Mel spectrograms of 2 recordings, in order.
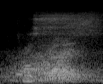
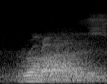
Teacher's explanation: Can you hear that lengthening of the vowel gives you the Z-like effect? And that's the thing which people, English speakers, listen for.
